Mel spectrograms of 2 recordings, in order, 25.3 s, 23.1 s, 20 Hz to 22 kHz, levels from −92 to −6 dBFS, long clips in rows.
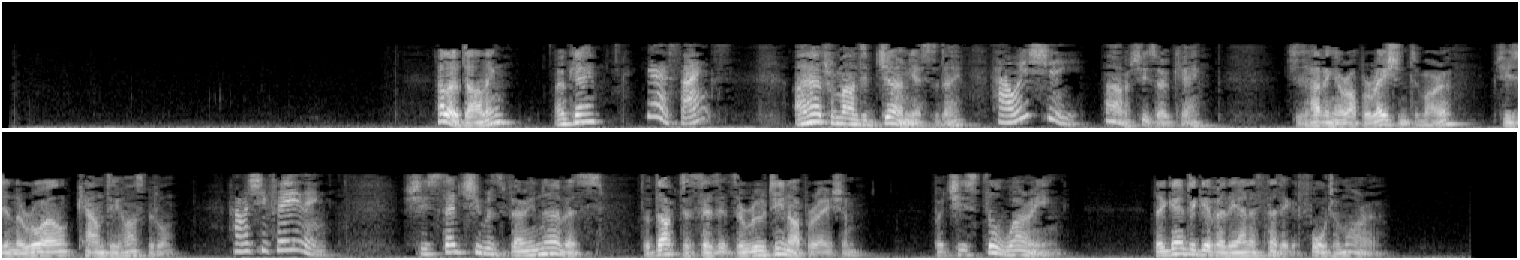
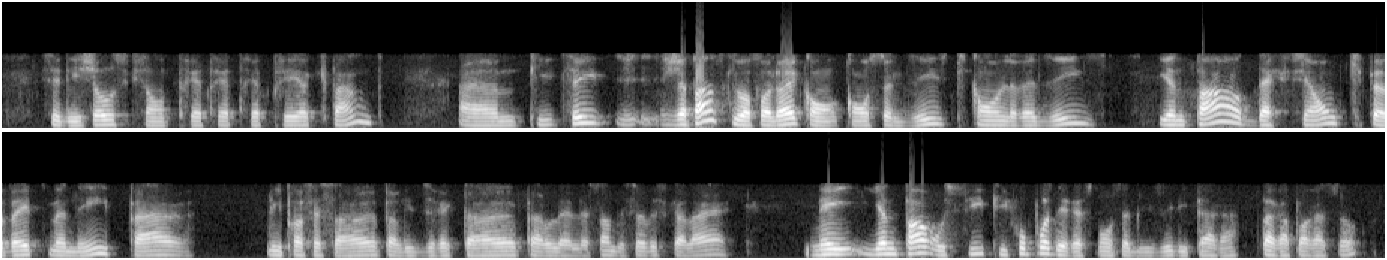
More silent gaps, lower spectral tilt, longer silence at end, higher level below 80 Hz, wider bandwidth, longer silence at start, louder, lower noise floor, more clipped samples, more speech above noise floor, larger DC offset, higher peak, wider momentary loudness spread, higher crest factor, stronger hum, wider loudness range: neither; first, -10.5 dB/octave vs -6.5 dB/octave; first, 0.5 s vs 0.25 s; about the same, -52 dBFS vs -54 dBFS; first, 5.8 kHz vs 4.6 kHz; second, 0.15 s vs 0.4 s; second, -24 LUFS vs -18 LUFS; second, -51 dBFS vs -67 dBFS; neither; second, 28 dB vs 50 dB; neither; second, -4 dBFS vs 0 dBFS; about the same, 15 LU vs 14 LU; about the same, 22 dB vs 18 dB; neither; second, 4 LU vs 7 LU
